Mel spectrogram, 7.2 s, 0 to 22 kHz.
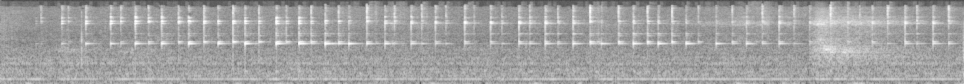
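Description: Fingers tap rapidly and continuously on a Wicked-themed ceramic coffee mug from Universal Studios, producing quick, bright, glassy clinks that ring briefly around 2.6 kHz. A steady low hum runs underneath the tapping throughout.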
